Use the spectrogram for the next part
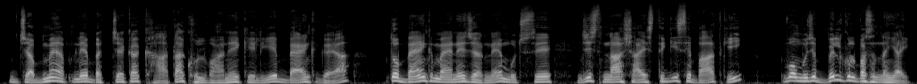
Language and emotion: Urdu, disgusted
